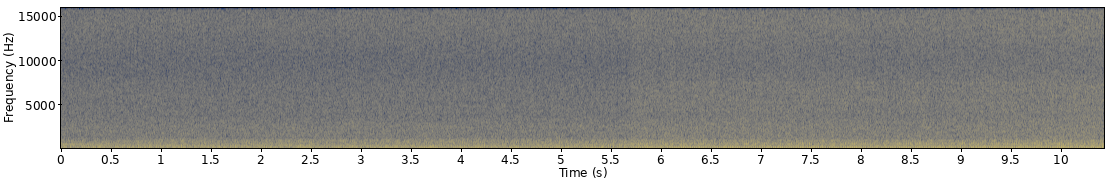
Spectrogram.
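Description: Grain dryer running with a steady motor and fan hum made up of several low steady tones, as it dries barley seed. The sound grows a little louder about six seconds in.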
